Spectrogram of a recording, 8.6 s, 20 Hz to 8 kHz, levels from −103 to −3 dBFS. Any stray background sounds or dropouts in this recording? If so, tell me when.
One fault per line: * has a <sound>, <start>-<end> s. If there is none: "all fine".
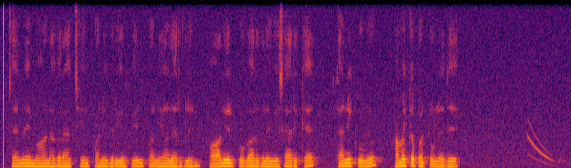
* has a chirp, 7.9-8.4 s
